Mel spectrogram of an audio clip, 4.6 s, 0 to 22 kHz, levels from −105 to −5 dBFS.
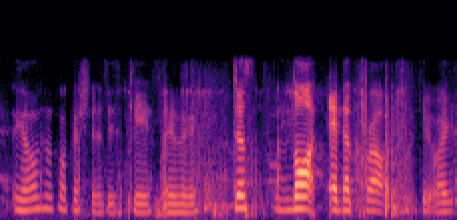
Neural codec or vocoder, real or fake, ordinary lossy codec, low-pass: codec, 16 kHz, 8 kbps, FreqCodec, larger model; fake; Opus, 16 kbps; 7.2 kHz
